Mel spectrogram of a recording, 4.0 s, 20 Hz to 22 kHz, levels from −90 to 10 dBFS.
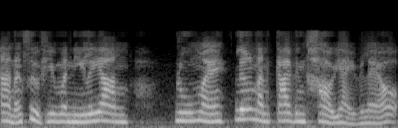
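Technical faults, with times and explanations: Throughout, Opus compression: the speech sounds rough and grainy rather than swirly, and everything above about 8.1 kHz is gone. That fits the likely cause, an Opus encoder at a low rate around 12 kbps in its music mode. Starved of bits, it keeps each band's energy but refills detail with folded or noisy content. A spectrogram shows a hard ceiling near 8.1 kHz and smeared, speckled texture where harmonics should be clean.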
